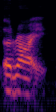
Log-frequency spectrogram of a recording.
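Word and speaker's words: awry: Tapi it's actually array. Okay. Okay, it's silent W, lepas tu RY, array. Okay.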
